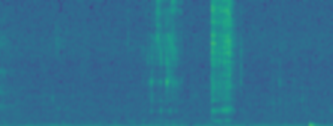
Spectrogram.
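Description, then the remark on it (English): Quiet wet swallowing sounds from someone gulping a big drink of water, a couple of soft liquid gulps followed by a short thump, over a steady low hum with no talking. “I took too big a drink of water.”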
